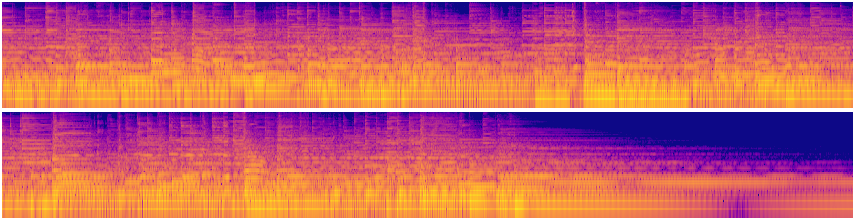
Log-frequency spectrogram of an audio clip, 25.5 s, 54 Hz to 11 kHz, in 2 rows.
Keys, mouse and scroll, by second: 0.3 shift+d, 0.5 s, 2.4 click, 2.9 click, 3.5 shift+click, 4.1 scroll down 2, 4.2 ctrl+s, 4.4 shift+d, 4.9 shift+click, 5.6 ctrl+s, 5.8-6.4 scroll down 8, 6.4 shift+d, 6.7 shift+click, 7.6 ctrl+s, 7.8 KP_3, 7.9 ctrl+s, 8.3 click, 9.5 shift+Down, 9.9 shift+Down, 10.2 shift+Down, 11.5 ctrl+s, 11.5 g, 15.9 click, 16.2 click, 17.3 click, 18.4 scroll up 2, 18.5 scroll down 1, 18.7 ctrl+s, 19.0-20.8 drag, 20.8 scroll up 1, 21.0 scroll down 2, 21.2 middle drag, 21.3 scroll up 1, 21.4 middle click, 21.9 ctrl+s, 22.1 click, 22.6 click, 23.1 click, 24.0 click, 24.7 click.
